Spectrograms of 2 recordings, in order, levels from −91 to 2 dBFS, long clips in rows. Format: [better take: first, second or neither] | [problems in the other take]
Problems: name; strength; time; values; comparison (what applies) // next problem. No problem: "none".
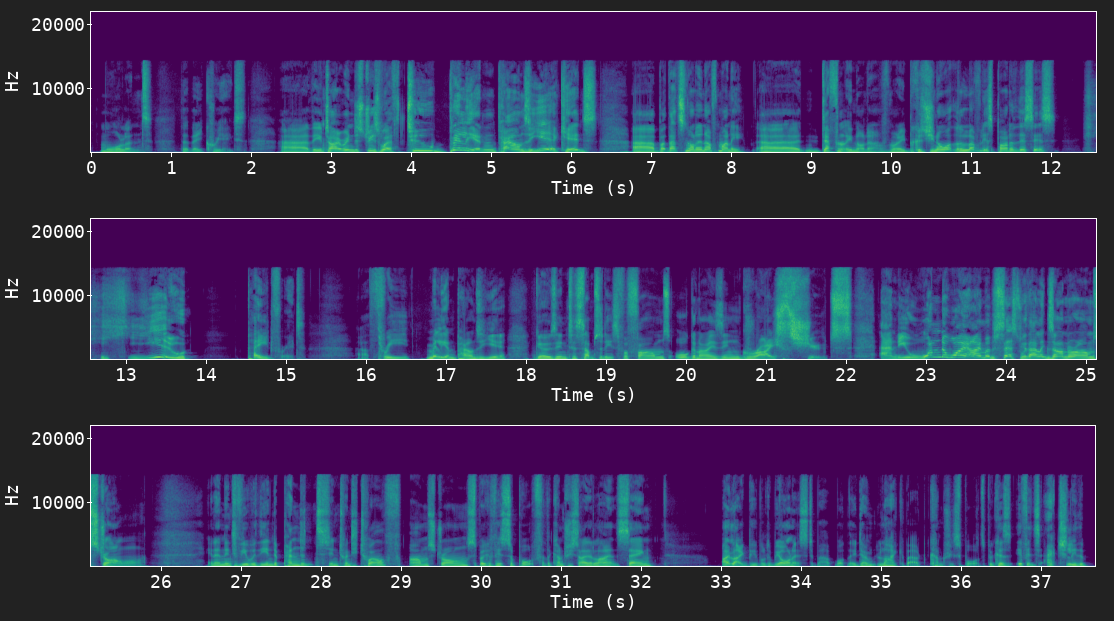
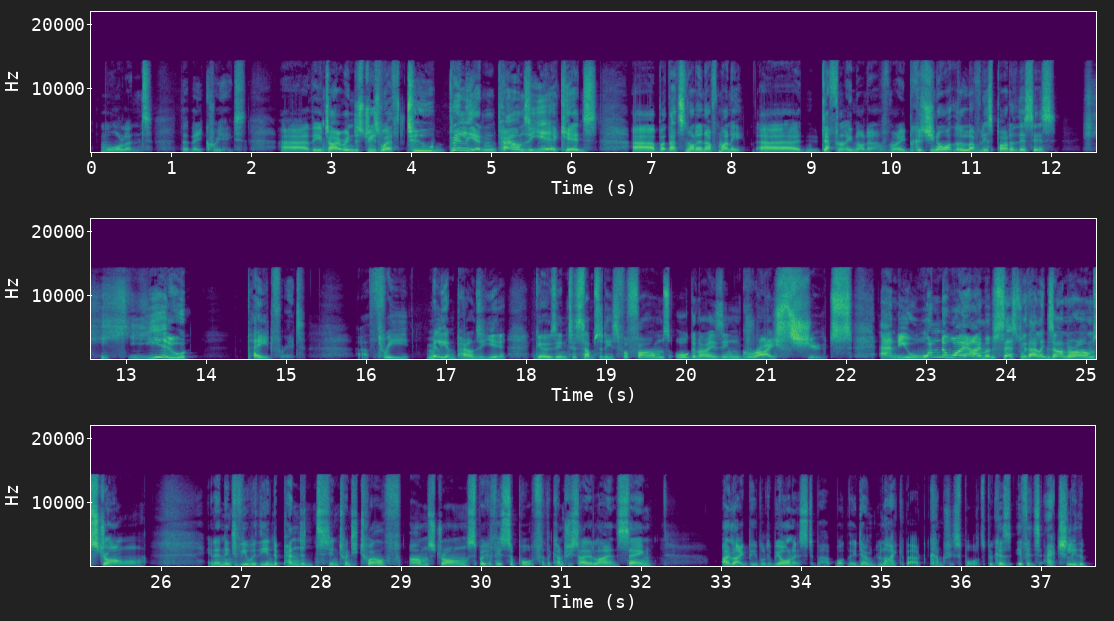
first | thin; somewhat; fading below 300 Hz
